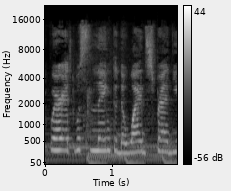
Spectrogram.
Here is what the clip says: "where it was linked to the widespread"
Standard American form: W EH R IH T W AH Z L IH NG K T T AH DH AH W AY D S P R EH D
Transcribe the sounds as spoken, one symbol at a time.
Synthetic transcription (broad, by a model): W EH R IH T W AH S L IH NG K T T AH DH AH W AY D S P R EH D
